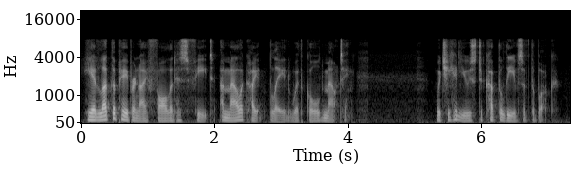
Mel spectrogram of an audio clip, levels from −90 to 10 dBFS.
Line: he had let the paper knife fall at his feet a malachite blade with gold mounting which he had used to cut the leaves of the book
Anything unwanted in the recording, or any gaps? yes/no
no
